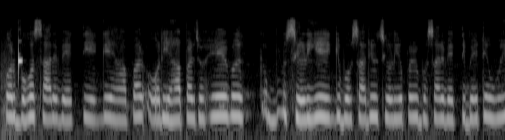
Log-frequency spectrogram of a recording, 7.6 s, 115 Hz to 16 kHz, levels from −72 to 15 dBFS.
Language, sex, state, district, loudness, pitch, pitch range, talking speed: Hindi, female, Madhya Pradesh, Bhopal, -22 LUFS, 255 Hz, 245-270 Hz, 220 wpm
